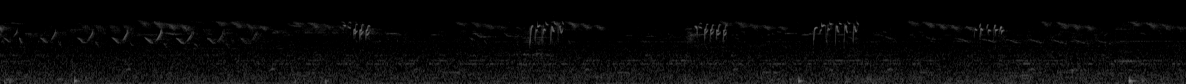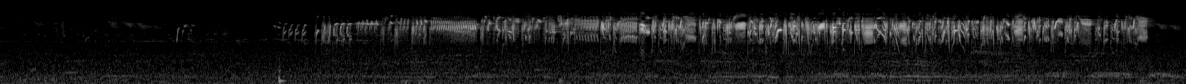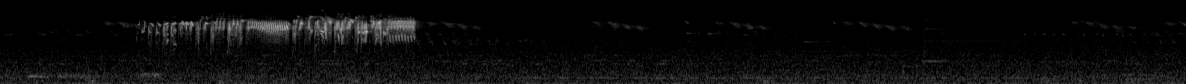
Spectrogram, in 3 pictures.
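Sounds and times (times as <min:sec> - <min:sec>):
serin bird calling: 0:14.7 - 0:24.5, 0:25.1 - 0:27.9.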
